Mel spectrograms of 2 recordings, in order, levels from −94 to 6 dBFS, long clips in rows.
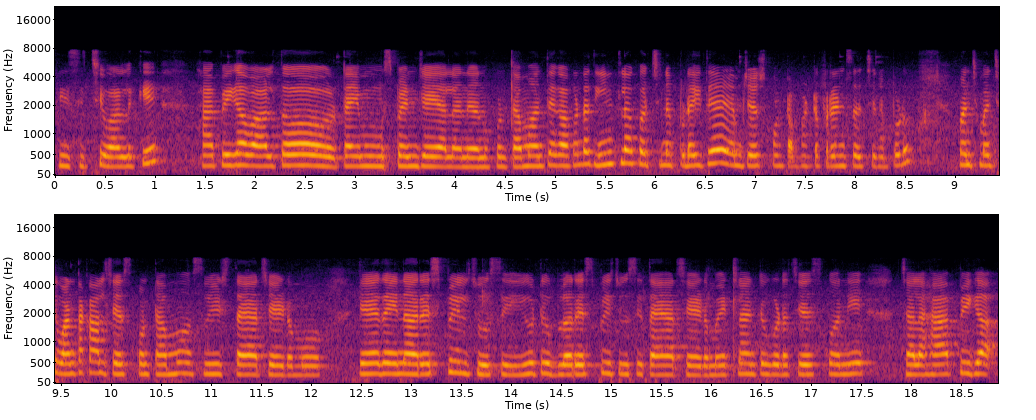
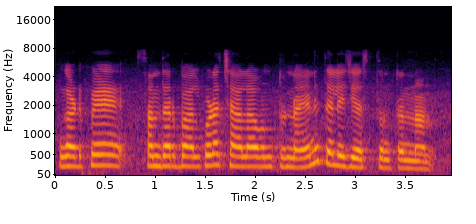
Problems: constant background noise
